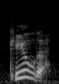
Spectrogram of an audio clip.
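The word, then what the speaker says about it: Kielder: How do you pronounce it, Ian? The Keilder Marathon. Keilder.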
